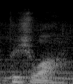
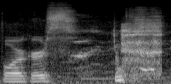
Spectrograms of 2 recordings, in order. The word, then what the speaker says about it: bourgeois: Bourgeois. Thank you. Bourgeois. I was about to pronounce it bourgers.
